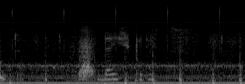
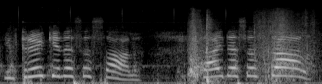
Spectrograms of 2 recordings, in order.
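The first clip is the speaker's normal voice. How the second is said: frantic; 7 semitones higher, 9 dB louder than usual. Real, not acted. Fleeing the killer.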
